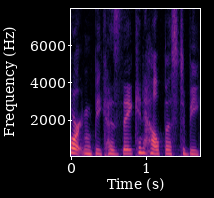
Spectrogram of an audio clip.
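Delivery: plain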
